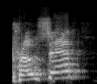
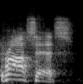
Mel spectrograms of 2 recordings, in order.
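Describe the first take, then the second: First: Process with a long "o" as in "proh-cess", said a little higher; pretentious pronunciation. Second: "process" with a short "o" as in "prah-cess"; plain process. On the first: Mocking a pretentious way of saying "process" to friends. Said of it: "You know what sounds pretentious?". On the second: Setting the ordinary "process" against the pretentious one. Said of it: "instead of process". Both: Shown as a demonstration.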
